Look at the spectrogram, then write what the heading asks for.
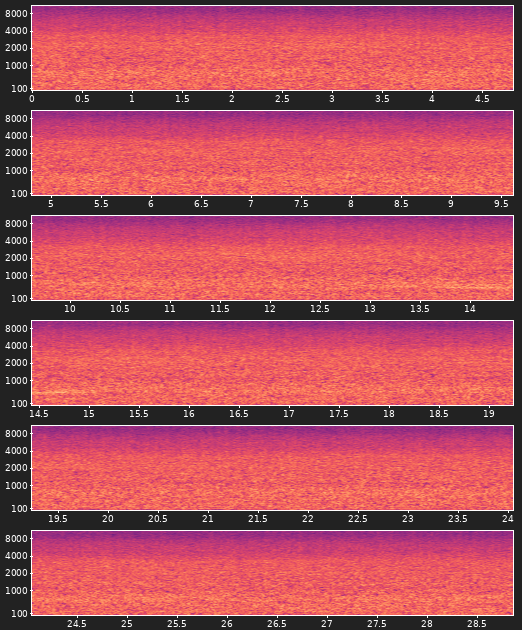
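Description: Very heavy tropical rain pouring down, a loud steady hiss that does not change.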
